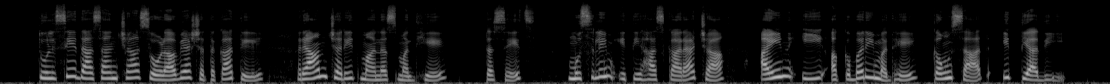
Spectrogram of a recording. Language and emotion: Marathi, neutral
